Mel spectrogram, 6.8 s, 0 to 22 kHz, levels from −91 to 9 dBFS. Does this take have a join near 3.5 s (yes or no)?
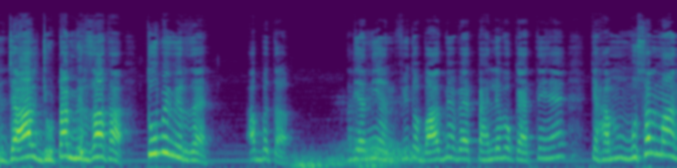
yes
